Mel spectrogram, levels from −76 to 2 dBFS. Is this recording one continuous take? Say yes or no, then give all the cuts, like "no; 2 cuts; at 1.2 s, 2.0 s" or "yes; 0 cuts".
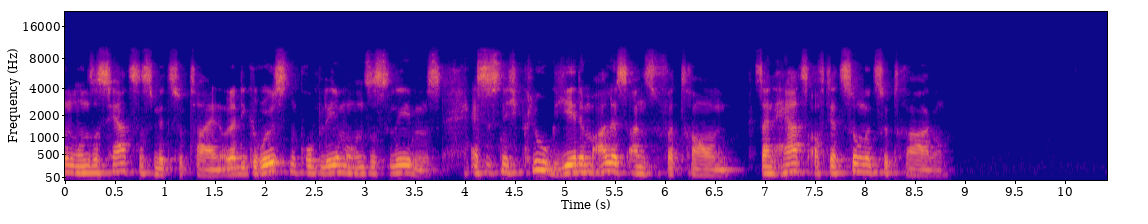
no; 1 cut; at 6.8 s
